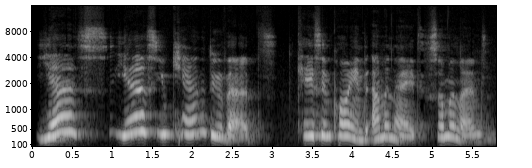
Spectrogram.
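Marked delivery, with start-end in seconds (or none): 0.0-2.9 high, thrilled shouts of yes; reacting to the cottage dream with high excited cheers. Real, not acted. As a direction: cheer the idea on, much higher. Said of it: "cottage by the sea".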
